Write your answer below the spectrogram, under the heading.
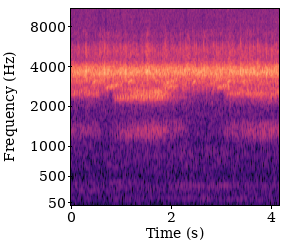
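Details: Tree frogs calling at night in a North Carolina backwoods swamp: a dense, unbroken high-pitched trilling chorus, with a lower droning band that fades in and out behind it, and faint low rumble beneath.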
